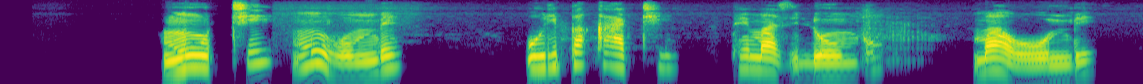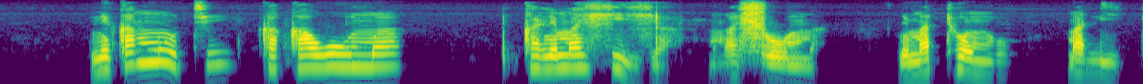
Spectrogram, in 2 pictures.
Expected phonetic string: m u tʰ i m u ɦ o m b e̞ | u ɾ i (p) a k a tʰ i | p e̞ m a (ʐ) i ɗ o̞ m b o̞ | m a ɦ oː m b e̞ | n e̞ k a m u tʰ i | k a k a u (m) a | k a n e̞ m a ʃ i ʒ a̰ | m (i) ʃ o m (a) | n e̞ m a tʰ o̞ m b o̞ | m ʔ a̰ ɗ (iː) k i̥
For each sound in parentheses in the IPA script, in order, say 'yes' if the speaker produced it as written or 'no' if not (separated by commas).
yes, no, yes, no, yes, yes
